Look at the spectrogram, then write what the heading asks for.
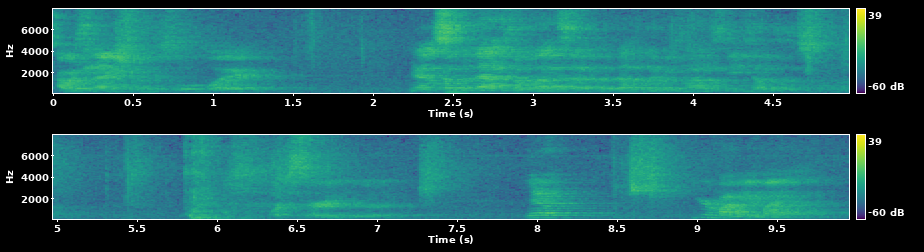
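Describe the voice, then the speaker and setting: A man's voice: lively intonation, fast talker, long pauses, close to an everyday voice. A man playing a chatty, clueless young college student in a stage comedy, rambling and earnest. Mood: friendly. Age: young adult. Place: theater stage. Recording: echoey theater, distant mic, rumbling noise.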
